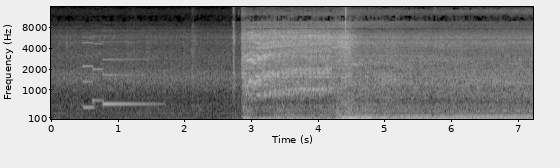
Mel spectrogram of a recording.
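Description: Ford 6.7 Powerstroke diesel after a fuel-system and injector job: a soft chime, then the starter cranks and the engine catches, settling into a loud, steady idle with a brief revving swell.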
